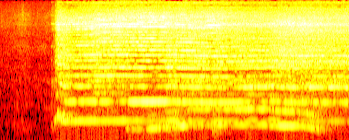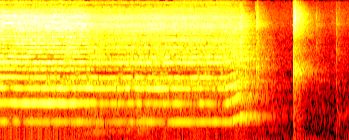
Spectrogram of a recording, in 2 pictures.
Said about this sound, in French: Mais soudain, tout le monde s'arrête. On entend une moto arriver.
